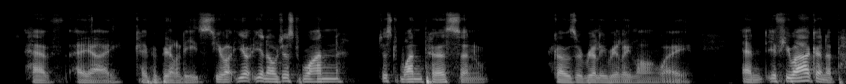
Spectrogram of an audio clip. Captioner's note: chuckles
